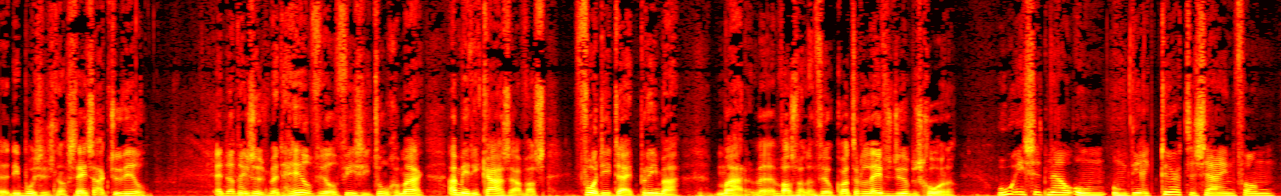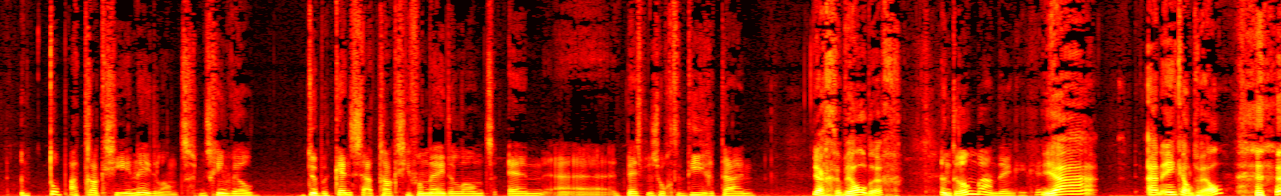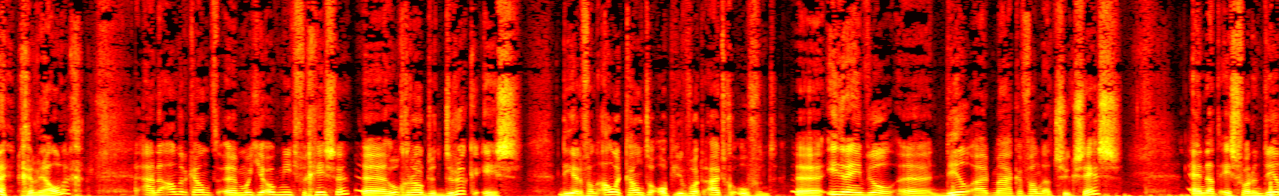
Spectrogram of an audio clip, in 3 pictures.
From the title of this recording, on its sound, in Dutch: Wandeling door het Noorder dierenpark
